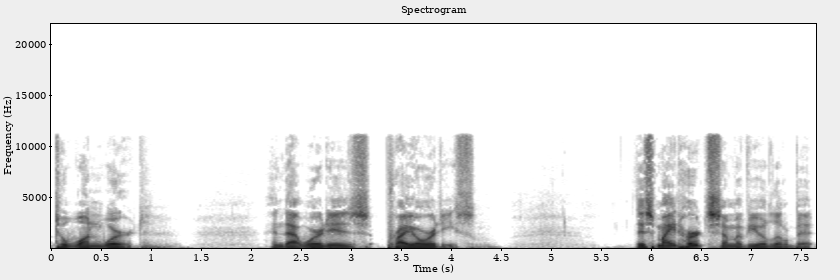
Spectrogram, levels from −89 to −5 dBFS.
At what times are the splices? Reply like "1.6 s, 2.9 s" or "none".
none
